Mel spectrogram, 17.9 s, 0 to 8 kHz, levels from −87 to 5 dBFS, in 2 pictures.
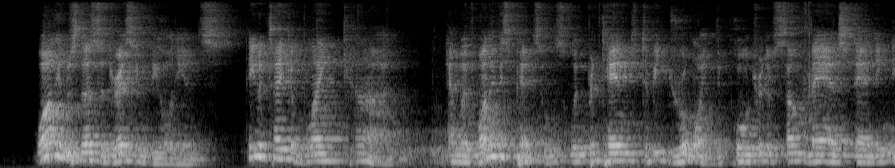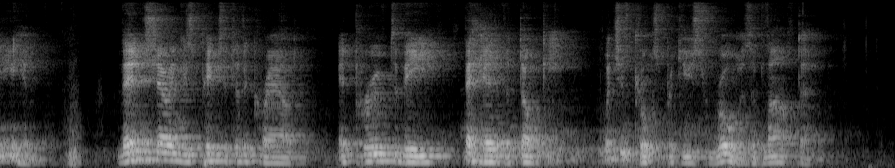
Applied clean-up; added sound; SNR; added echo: neural separator model SepFormer DNS4.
